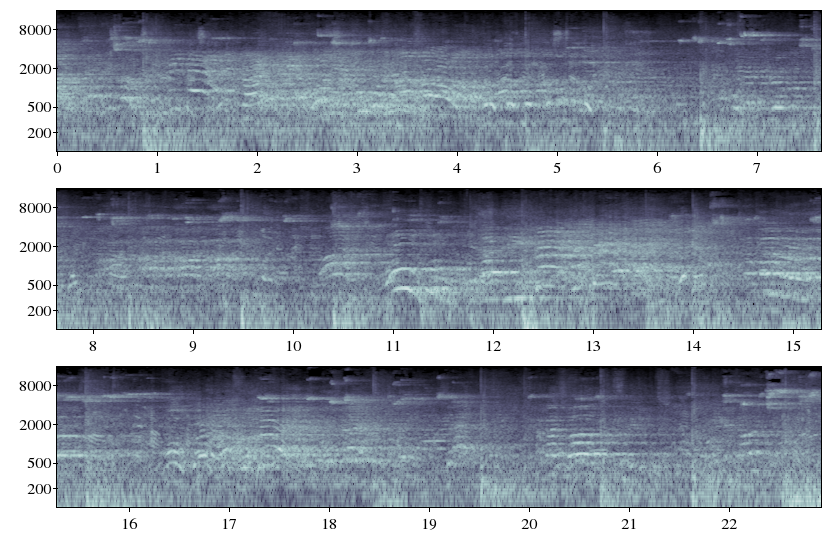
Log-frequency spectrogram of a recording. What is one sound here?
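A crowd of spectators cheers and shouts in the stands.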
